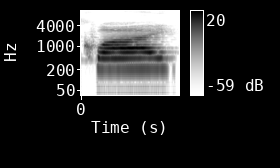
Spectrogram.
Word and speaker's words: quiet: So it's quiet. This word, shh, quiet, means don't talk. So this word you can break down as a QU sound, so qua, an I, and an it. Quiet.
